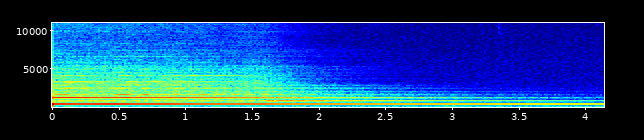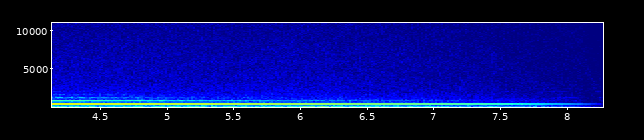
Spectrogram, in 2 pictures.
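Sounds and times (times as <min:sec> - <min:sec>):
bowed cymbals in double octave: 0:00.0 - 0:04.2.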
